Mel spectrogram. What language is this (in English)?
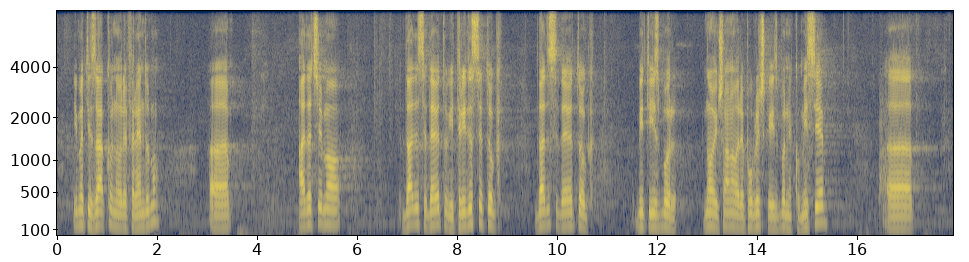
Serbian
